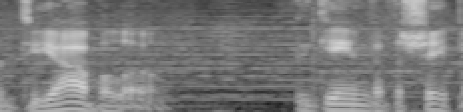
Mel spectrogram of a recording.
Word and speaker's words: diabolo: tells us about uses the common mispronunciation in diavolo meaning devil whereas it's normally meant to be Kramer diabolo the game that the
